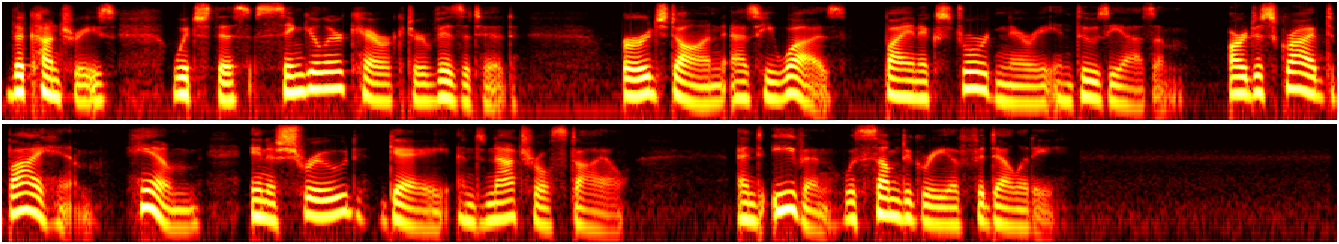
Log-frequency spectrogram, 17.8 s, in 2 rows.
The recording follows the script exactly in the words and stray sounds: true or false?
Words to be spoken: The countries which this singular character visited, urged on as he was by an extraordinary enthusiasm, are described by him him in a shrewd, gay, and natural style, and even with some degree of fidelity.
true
